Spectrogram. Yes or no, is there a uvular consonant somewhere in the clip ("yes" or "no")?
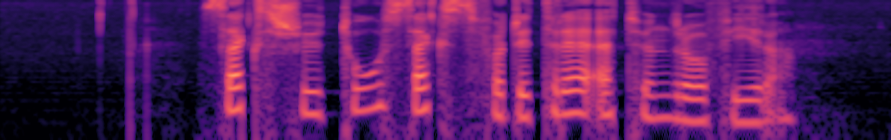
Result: no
